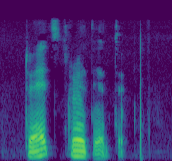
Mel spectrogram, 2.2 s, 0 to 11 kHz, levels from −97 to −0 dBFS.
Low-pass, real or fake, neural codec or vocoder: 7.2 kHz; real; none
